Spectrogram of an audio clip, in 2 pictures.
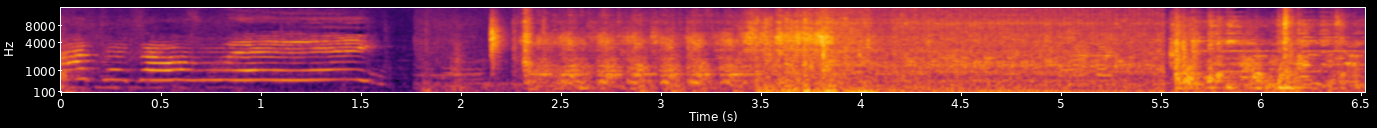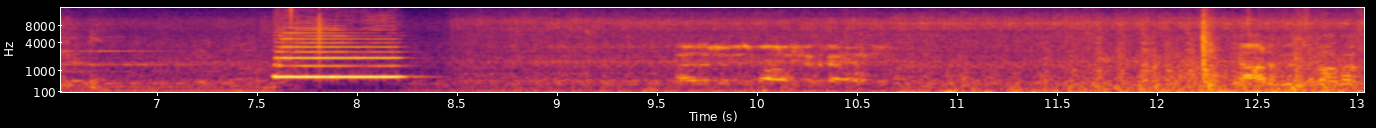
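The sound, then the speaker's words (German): A yellowish-and-red railbus (Schienenbus) with a snout front and back and a top speed of about 60 km/h sounds a loud two-tone horn, then pulls away with a steady engine rumble and rattling; a second short horn blast cuts in midway, with faint voices underneath. “Also wir fahren jetzt mit dem Schienenbus, der aussieht wie ein Hund.”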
